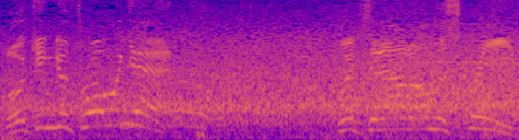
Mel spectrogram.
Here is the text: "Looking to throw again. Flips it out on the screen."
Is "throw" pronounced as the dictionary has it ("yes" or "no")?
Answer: yes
